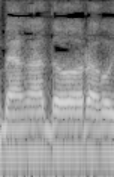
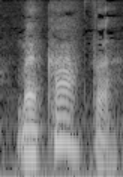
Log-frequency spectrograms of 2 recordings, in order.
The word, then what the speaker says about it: MacArthur: 우리가 보통 메가더라고 얘기를 하고 있는데 그 원어민식의 발음은 맥카터 이렇게 발음됩니다.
